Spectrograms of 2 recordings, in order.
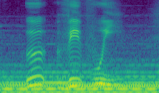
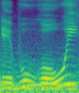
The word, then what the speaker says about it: Yvyguy: La pronunciación aproximada sería U-vi-bui. Imagina algo como un ebugoui con la Y guaraní, que es un sonido vocálico particular, y una G suave al final.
